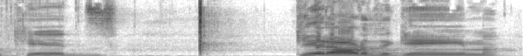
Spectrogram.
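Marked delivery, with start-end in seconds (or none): 1.5-2.5 loud, high, elated shouting; hyped full-volume celebration; victory yell. Real, not acted. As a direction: holler the sign-off in triumph. Victory sign-off.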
